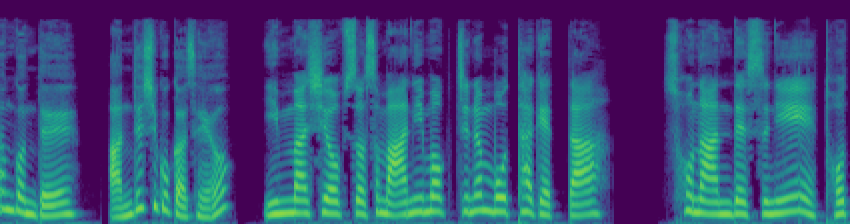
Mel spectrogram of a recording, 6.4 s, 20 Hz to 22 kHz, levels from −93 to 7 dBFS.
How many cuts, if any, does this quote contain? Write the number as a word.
one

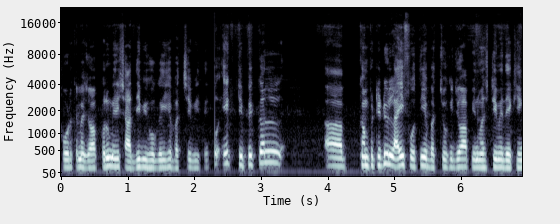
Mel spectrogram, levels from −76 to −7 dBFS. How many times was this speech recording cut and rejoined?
one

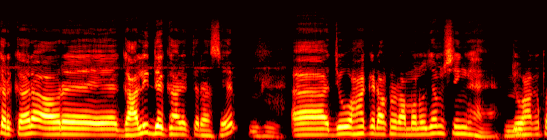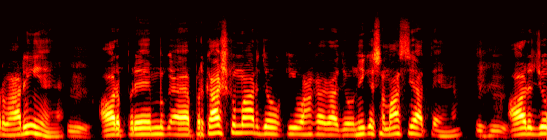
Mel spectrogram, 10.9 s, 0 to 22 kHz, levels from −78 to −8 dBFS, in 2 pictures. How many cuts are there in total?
zero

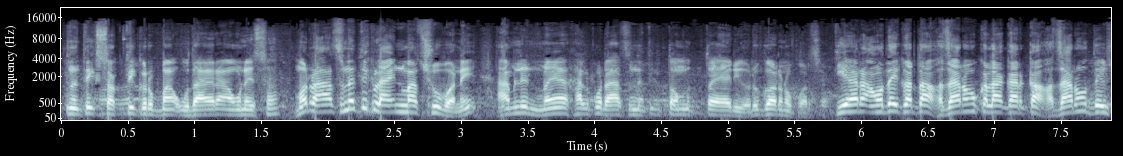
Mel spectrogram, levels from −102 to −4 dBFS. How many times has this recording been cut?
two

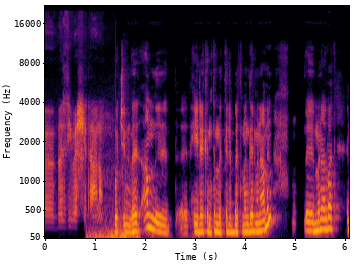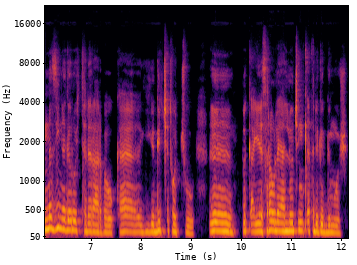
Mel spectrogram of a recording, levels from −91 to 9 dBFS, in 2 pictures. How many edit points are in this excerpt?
one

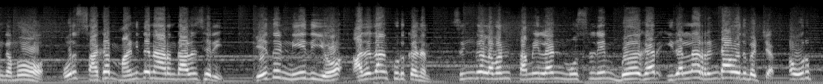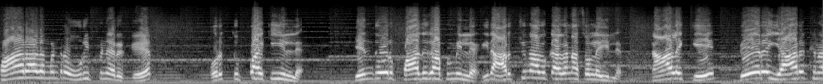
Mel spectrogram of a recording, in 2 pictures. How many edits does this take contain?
one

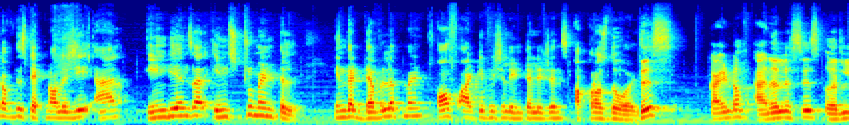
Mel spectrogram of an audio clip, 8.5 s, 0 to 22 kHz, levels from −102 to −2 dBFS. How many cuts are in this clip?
one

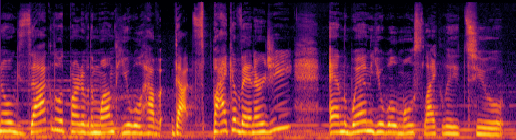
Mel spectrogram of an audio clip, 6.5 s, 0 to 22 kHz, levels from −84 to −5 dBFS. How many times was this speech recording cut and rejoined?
zero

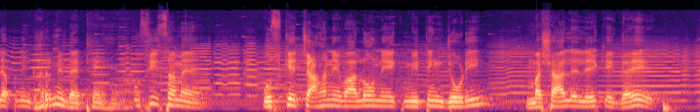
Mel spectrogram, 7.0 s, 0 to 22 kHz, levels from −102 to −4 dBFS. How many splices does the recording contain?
one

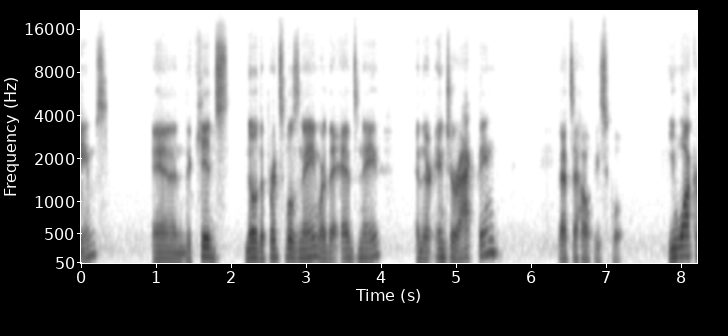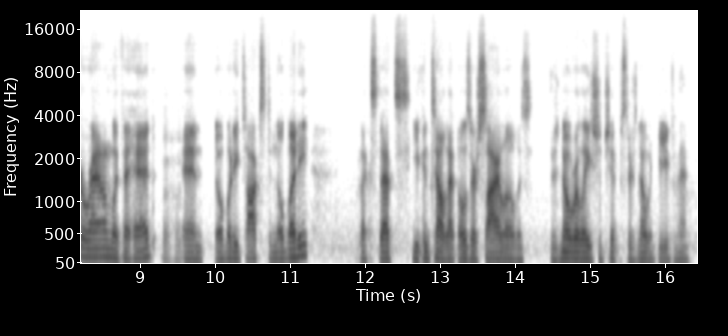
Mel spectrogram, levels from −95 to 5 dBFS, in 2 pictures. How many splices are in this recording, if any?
zero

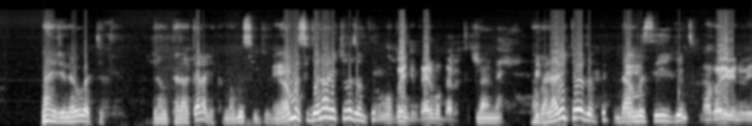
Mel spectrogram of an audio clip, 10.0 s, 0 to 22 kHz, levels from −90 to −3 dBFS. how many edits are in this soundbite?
one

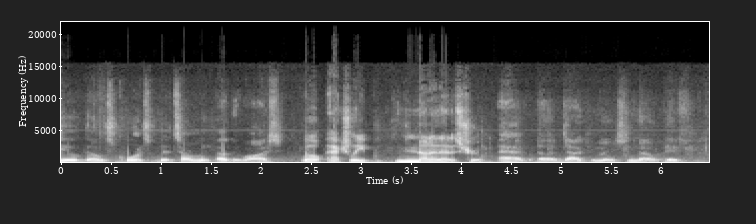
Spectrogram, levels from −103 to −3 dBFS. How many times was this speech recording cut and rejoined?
two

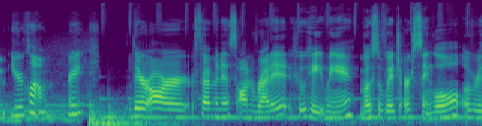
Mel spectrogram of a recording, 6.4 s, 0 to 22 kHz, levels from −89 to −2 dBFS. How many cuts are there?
two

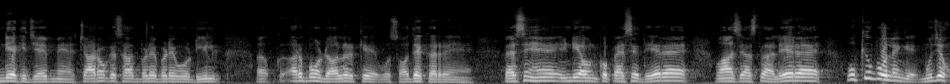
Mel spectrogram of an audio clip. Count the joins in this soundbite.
one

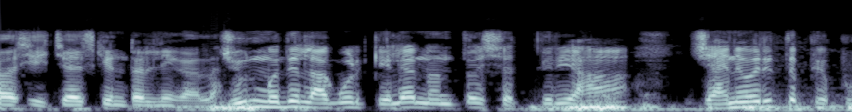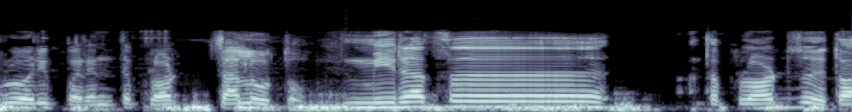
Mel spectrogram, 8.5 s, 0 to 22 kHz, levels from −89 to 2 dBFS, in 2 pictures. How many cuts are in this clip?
two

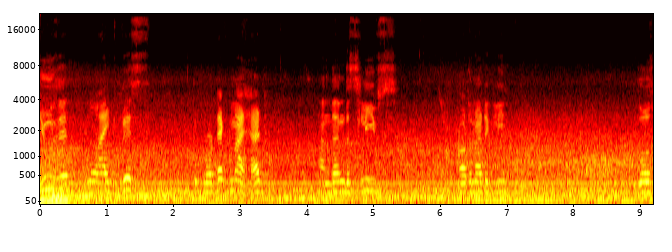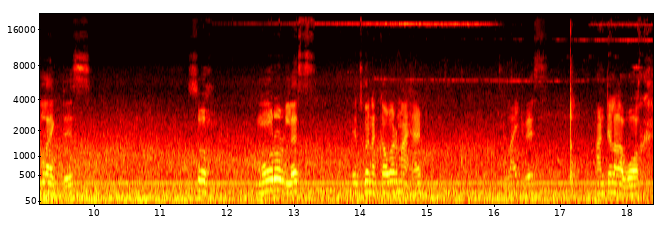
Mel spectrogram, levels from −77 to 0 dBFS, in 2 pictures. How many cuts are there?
zero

